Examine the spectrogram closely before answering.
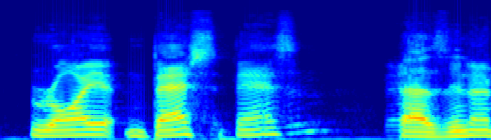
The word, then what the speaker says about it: Bhasin: Bhasin, Did I pronounce that right? Yeah. Roy Bhasin.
